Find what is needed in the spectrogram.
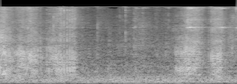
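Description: Zipper on a fabric water-bottle pouch being pulled shut in two pulls, a longer one at the start and a short one near the end.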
